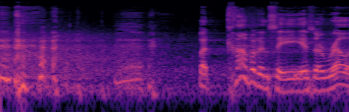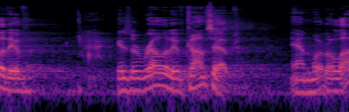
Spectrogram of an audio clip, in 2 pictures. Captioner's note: laughter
